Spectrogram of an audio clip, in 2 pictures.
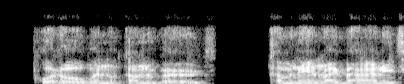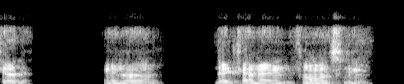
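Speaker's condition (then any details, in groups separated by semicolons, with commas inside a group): Parkinson's; Parkinson's disease for quite a while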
